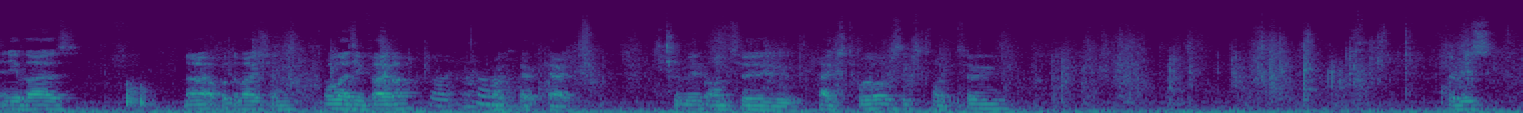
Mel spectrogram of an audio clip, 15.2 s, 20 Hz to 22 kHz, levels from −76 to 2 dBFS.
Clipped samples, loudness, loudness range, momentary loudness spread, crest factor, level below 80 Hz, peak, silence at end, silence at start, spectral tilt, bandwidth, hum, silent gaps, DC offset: under 0.1%; -42 LUFS; 6 LU; 11 LU; 18 dB; -48 dBFS; -22 dBFS; 0 s; 0 s; -4.5 dB/octave; 16 kHz; none; none; under 0.1%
